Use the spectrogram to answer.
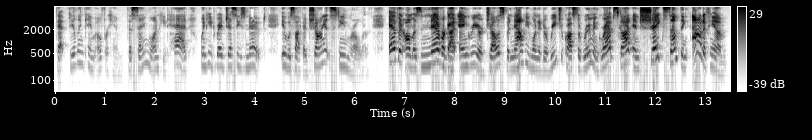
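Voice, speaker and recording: A woman reading a children's book aloud as a reading coach, with expressive, dramatic storytelling. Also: fairly high pitch, normal speed, low-quality recording.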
